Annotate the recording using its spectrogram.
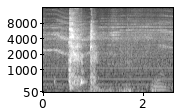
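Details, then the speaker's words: Two short, sharp coughs from a child with asthma on asthma medication, with faint room noise and a brief voice afterward. "Yan, narinig niyo ang ubo ng anak ko."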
